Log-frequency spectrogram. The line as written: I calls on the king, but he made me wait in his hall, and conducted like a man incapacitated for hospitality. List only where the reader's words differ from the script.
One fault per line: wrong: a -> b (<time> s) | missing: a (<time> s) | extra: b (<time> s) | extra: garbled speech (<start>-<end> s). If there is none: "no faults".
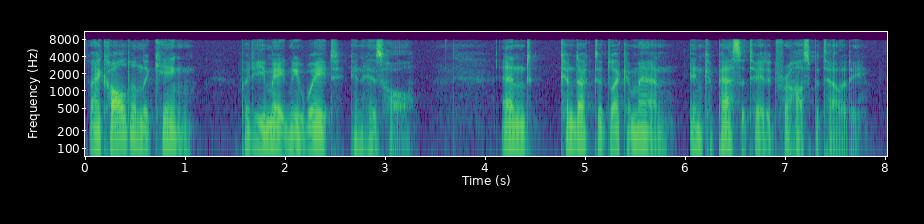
wrong: calls -> called (0.1 s)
